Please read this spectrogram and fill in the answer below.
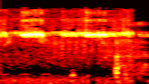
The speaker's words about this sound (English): Fucking add your cricket sound right here. You know, I've been waiting for that one all day too. Where's that one? I need to maybe organize them alphabetically because I know I have crickets, but I'm like, where? Oh, here's a cricket.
